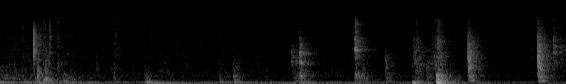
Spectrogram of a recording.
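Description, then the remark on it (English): A door being shut, heard as a series of sharp knocks and latch clicks spaced irregularly over a steady low hum, moderately loud, with no voices. “He's upset that we closed the door.”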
